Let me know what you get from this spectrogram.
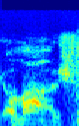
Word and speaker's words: homage: And then she pronounced it properly, homage.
